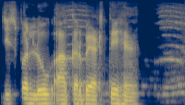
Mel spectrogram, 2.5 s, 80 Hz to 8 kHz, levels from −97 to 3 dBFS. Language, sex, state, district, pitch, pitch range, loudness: Hindi, male, Bihar, Jamui, 130 Hz, 120-140 Hz, -16 LUFS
